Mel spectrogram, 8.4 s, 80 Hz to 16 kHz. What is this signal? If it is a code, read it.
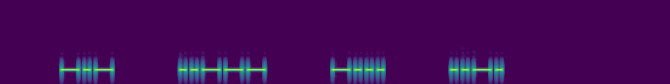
Morse code, heard as a keyed tone, about 17 wpm, spaced as for 8 wpm, 700 Hz. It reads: K2BF
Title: USA Call Signs - 4 Characters - 4x Character Spacing - 17wpm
